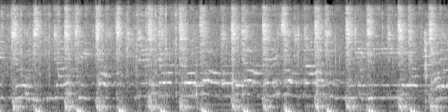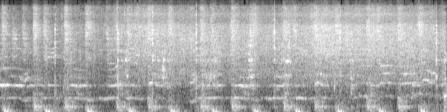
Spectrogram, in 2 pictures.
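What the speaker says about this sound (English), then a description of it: "So we're gonna fry this up nice." Okra and saltfish with pepper seed and pepper flakes frying in a pan, a steady sizzle broken by a fast, regular run of scraping stir strokes from start to finish, close and fairly loud, with no talk.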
